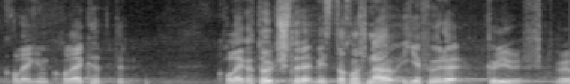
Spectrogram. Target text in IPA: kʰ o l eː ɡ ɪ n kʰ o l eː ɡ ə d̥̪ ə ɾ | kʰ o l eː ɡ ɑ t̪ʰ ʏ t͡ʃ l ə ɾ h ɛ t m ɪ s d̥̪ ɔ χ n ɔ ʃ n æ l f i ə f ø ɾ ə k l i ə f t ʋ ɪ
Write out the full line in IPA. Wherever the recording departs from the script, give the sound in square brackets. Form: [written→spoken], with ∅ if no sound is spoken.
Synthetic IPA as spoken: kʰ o l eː ɡ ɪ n kʰ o l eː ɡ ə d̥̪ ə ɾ | kʰ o l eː ɡ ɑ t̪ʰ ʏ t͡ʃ l ə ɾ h ɛ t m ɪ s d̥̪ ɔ χ n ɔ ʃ n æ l [f→h] i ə f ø ɾ ə k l [i→y] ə f t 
